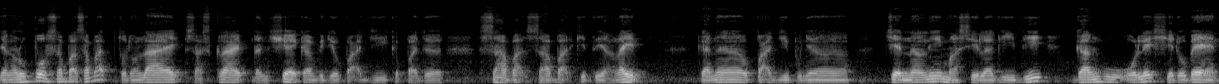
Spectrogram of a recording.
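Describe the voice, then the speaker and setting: A man with a Malaysian accent speaks at a moderate pace in a fairly low voice with ordinary pitch variation. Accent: Malaysian Malay. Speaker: political commentator vlogger. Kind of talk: angry rant. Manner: indignant, sarcastic, scolding; rhetorical, mocking, emphatic.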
